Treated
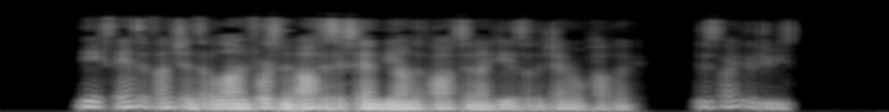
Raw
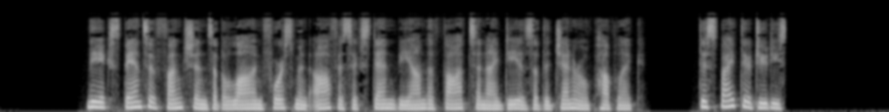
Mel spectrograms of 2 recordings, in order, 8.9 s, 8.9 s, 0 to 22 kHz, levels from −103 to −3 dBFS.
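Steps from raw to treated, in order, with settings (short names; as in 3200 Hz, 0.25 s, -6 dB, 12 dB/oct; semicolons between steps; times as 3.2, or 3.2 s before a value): time blur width 0.116 s; Doppler pass-by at 3.21, 19 m/s, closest 15 m; low shelf 420 Hz +6.5 dB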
